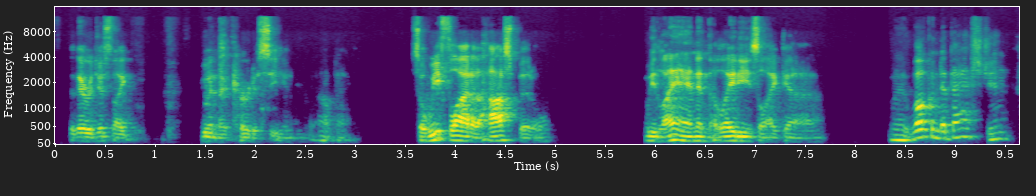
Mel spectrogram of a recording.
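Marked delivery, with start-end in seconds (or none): 8.4-9.5 slight, light, high put-on British accent. Retelling a woman greeting them as their helicopter lands at the hospital, light british accent. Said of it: "with her little British accent".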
